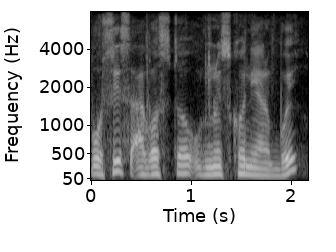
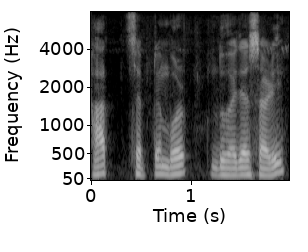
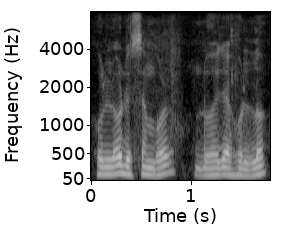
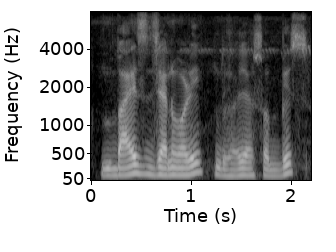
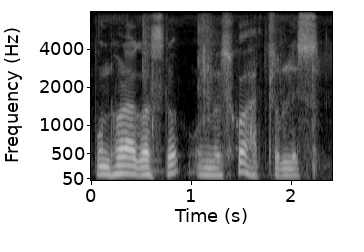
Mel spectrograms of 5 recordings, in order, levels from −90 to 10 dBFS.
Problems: none marked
